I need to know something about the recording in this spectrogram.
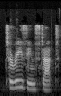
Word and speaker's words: Theresienstadt: Pronunciation, please. Tell me how to say it, please. Theresienstadt.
